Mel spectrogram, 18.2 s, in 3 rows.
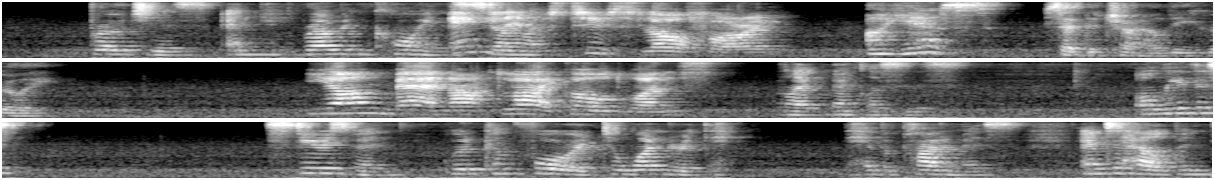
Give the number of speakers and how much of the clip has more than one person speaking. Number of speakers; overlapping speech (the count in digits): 3, about 3%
